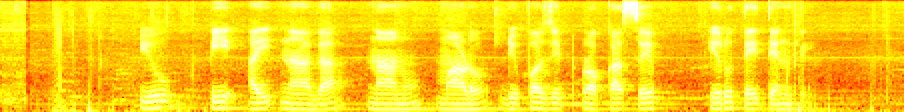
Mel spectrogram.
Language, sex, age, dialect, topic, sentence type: Kannada, male, 25-30, Central, banking, question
